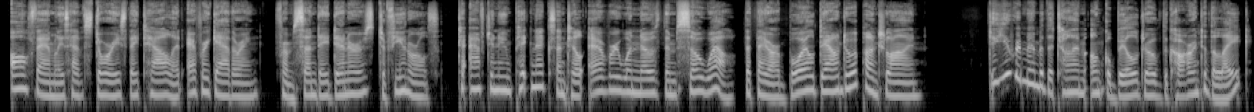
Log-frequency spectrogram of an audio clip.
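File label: Memoir, female; Mastered by AudioBee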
